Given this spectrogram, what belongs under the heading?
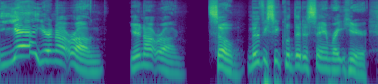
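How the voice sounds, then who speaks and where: An animated, fairly slow delivery with very wide pitch swings in a very clean recording with a silent background. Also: man, high pitch for a man. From Scotland, near Glasgow. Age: 20s. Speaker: music reaction streamer. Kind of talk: casual live-stream commentary.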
